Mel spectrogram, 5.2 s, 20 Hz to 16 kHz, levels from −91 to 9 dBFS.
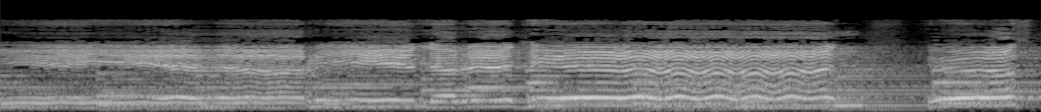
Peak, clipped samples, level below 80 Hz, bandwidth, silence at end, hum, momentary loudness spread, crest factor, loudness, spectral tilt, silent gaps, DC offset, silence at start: -4 dBFS; under 0.1%; -66 dBFS; 8.4 kHz; 0 s; none; 7 LU; 14 dB; -16 LUFS; -3.5 dB/octave; none; under 0.1%; 0 s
